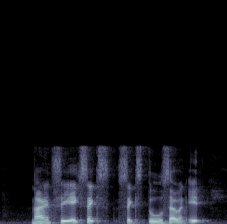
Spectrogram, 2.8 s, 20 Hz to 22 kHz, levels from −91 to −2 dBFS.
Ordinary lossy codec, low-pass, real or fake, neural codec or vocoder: none; none; real; none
